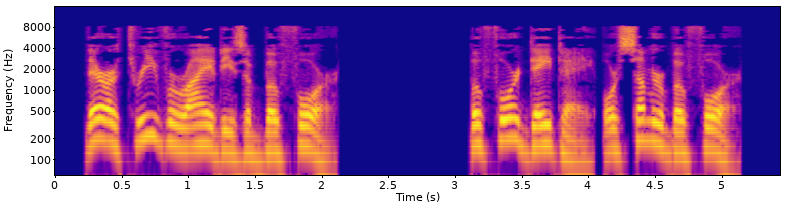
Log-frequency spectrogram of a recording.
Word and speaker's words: Beaufort: Beaufort, French pronunciation, Beau, F, is a firm, raw cow's milk cheese associated with the Gruyère family.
